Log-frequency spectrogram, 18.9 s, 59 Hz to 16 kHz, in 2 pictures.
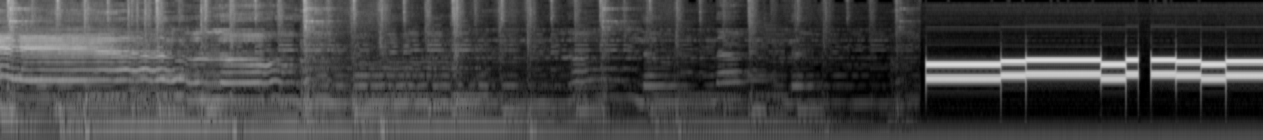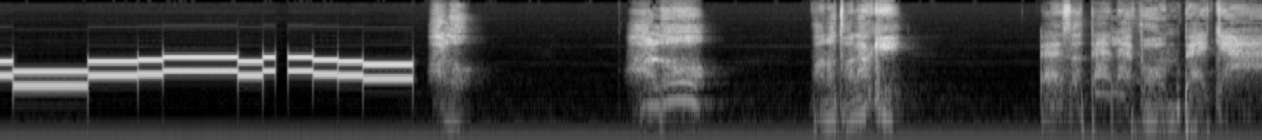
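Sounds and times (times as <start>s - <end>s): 
telephone keypad dialing tones: 6.9s - 12.6s
breathy whispered voice: 17.3s - 18.9s.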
